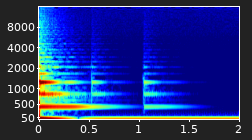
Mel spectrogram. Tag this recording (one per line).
reaktor
electronic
